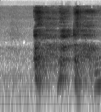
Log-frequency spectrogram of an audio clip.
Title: Girl coughing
